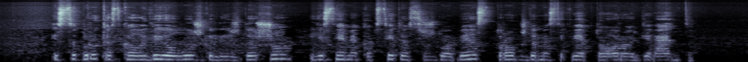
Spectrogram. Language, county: Lithuanian, Alytus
